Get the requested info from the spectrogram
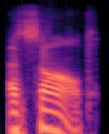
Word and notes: assault: American English

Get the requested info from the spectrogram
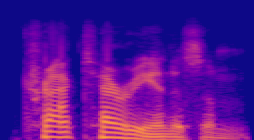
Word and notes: Tractarianism: American English

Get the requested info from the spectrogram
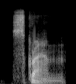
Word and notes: scram: British English

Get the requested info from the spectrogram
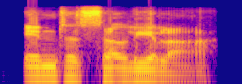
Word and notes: intercellular: British English

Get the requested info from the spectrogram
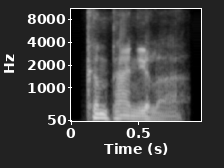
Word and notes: campanula: British English

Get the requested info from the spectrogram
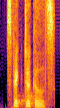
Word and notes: Spectacles: Indian

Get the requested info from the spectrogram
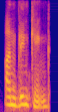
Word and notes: Unblinking: Indian

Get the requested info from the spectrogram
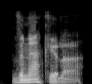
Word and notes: vernacular: British English

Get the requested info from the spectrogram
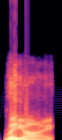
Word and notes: radii: British English

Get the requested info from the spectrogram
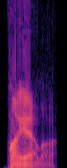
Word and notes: paella: British English

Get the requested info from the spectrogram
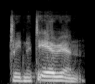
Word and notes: Trinitarian: Indian

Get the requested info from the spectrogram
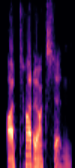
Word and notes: autotoxin: American English

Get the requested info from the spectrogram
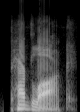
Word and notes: padlock: American English

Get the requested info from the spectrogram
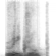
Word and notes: regroup: Indian

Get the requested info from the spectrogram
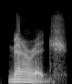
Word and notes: marriage: American English

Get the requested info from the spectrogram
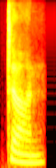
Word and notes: terne: Indian

